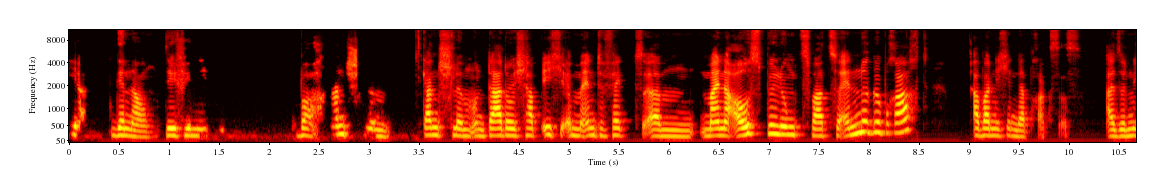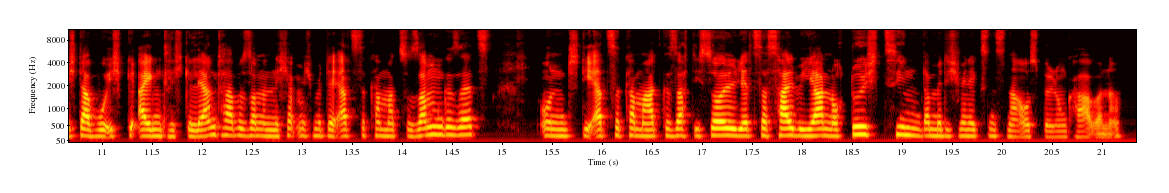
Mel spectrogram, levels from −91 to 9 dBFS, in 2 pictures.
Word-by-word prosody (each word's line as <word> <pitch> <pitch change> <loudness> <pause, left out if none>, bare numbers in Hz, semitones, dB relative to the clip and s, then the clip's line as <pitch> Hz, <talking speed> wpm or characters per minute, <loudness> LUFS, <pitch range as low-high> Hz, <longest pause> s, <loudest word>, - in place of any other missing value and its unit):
Ja, 240 -1 0 0.3
genau, 180 -7 +1
definitiv. 205 -1 +3 0.9
War 205 -1 -1
auch - - -13
ganz 240 +1 0
schlimm, 190 -5 -4 0.3
ganz 220 0 +3
schlimm 200 -4 -1
und 190 +1 -4
dadurch 205 0 +5
habe 205 0 -1
ich 230 -1 -1
im 200 0 -2
Endeffekt, 210 +1 -4
ähm, 185 -2 0
meine 200 0 +5
Ausbildung 240 0 +4
zwar 200 -3 +1
zu 205 +1 -4
Ende 270 +10 +3
gebracht, 300 +3 +2 0.4
aber 205 0 +3
nicht 200 0 -5
in 190 -2 -5
der 175 - -1
Praxis. - - -17 0.2
Also, 185 0 -1
nicht 200 +1 -3
da, 190 -2 +4
wo 185 - -1
ich 195 +1 -6
g - - -3
eigentlich 190 -1 0
gelernt 190 +5 -1
habe, 205 -1 -1
sondern 195 -2 -3
ich 180 - -8
habe 200 -1 -6
mich 195 0 -10
mit 195 0 -7
der 185 - -1
Ärztekammer 190 0 -5
zusammengesetzt 225 +4 -1 0.5
und 195 -1 -4
die - - -1
Ärztekammer 195 0 -1
hat 190 0 -1
gesagt, 200 0 -3
ich 195 0 -8
soll 210 0 +7
jetzt 195 -1 +3
das 205 +1 -2
1/2 205 -1 +6
Jahr 195 +1 +6
noch 190 -1 -2
durchziehen, 230 -1 +1
damit 195 -1 -2
ich 190 +1 -10
wenigstens 190 0 -6
'ne 170 -1 -5
Ausbildung 165 -1 -8
habe, 80 +1 -5
ne? 85 +3 -10
200 Hz, 180 wpm, -22 LUFS, 190-210 Hz, 0.9 s, soll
